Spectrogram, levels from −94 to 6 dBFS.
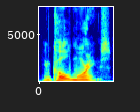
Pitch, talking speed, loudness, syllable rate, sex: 120 Hz, 160 wpm, -17 LUFS, 4.1 syllables/s, male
